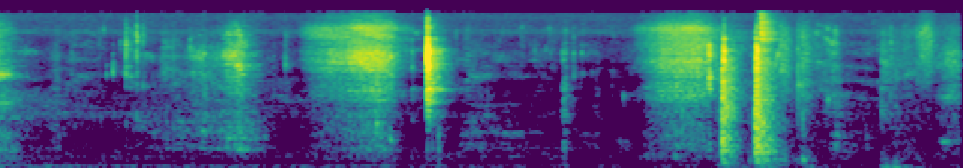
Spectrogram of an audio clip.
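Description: A man tasting a spoonful of homemade chili: quiet chewing and wet mouth clicks, with two short breathy hisses about two seconds apart.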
